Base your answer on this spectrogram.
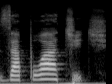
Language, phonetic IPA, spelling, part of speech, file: Polish, [zaˈpwat͡ɕit͡ɕ], zapłacić, verb, Pl-zapłacić.ogg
